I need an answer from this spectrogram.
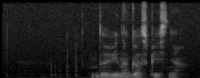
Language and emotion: Russian, neutral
